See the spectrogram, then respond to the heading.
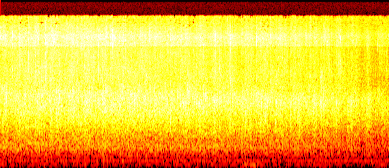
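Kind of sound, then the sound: crowd, audience applauding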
